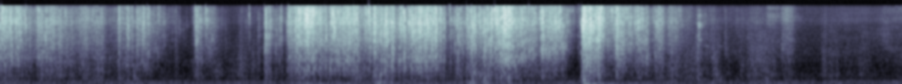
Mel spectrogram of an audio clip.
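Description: Plastic trading-card pack wrapping crinkling and crumpling in several bursts, with a sharp snap about eight seconds in.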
